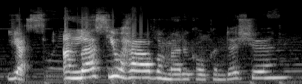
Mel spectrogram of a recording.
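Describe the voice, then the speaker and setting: Young woman with high voice, faint music. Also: moderate pace. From northern Israel. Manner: brief, upbeat answers with "like". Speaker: guest, social media performer. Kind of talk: casual interview chat.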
